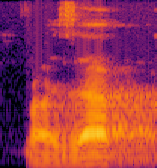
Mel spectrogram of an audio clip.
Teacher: Rozak pakai zai itu, Pak, bukan rojak, bukan pakai jim. Rozak kol-kola sugro, huruf kop mati di tengah-tengah kata.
